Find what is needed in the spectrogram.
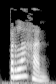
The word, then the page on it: perlahan: Indonesian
